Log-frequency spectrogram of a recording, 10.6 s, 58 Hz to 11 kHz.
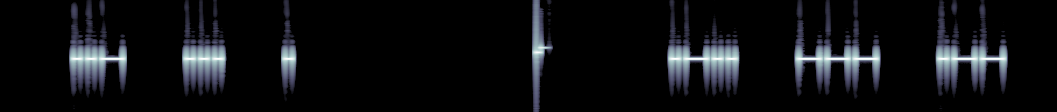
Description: Morse code, heard as a keyed tone, about 17 wpm, spaced as for 10 wpm, 700 Hz. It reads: USE LOW
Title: 3x Character Spacing - Top 300 Words - 17wpm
